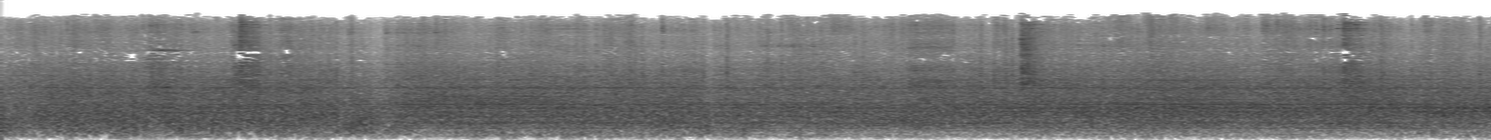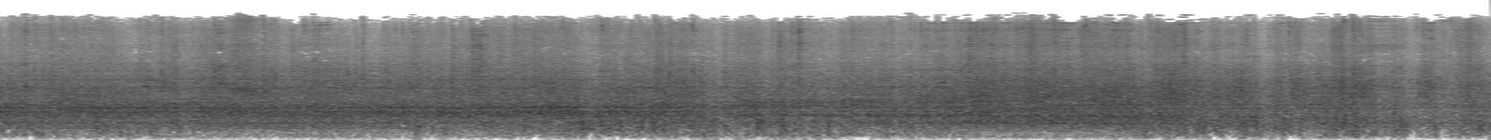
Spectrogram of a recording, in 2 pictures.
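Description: Freight train of tank cars rolling past: a steady rumble and clickety-clack of steel wheels on the rails, with a few sharper clicks along the way.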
